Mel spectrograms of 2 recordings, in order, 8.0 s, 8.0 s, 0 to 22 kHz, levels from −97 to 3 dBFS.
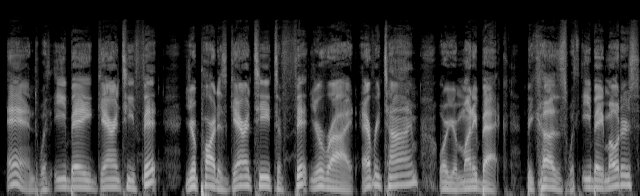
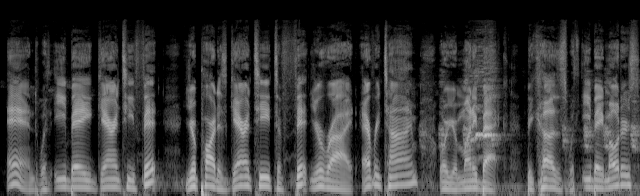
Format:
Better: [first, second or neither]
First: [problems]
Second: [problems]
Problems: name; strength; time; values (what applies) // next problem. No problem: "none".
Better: first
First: none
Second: animal sounds; loud; throughout; 6 dB below the speech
